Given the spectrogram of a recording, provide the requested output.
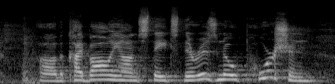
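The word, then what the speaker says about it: Kybalion: Greek language in which there was no like short y sounds you know it would have been a long I sound Kai Bal Leon and every syllable would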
